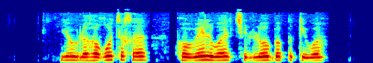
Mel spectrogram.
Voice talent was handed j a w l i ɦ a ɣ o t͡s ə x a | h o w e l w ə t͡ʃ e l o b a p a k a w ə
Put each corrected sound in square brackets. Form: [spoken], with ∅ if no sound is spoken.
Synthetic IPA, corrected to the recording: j a w l [a] ɦ a ɣ o t͡s ə x a | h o w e l w ə t͡ʃ e l o b a p [ə] k [e] w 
